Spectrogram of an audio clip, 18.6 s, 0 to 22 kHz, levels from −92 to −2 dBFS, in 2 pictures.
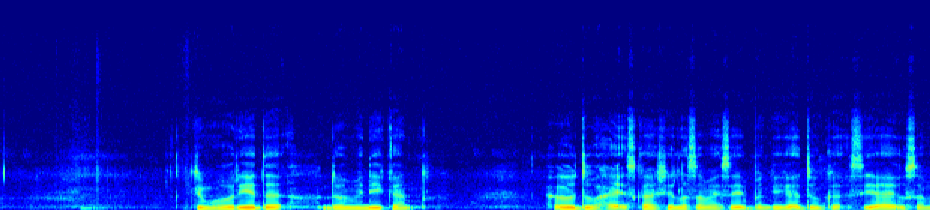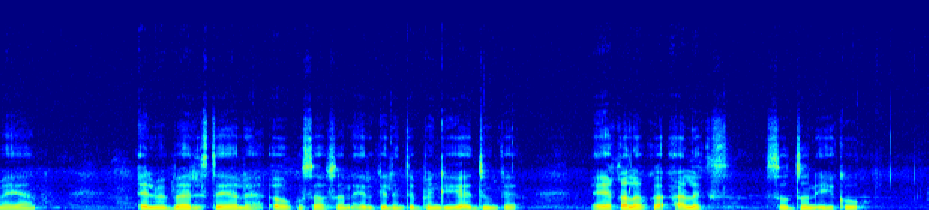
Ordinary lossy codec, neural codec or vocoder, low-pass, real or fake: none; none; 19.8 kHz; real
